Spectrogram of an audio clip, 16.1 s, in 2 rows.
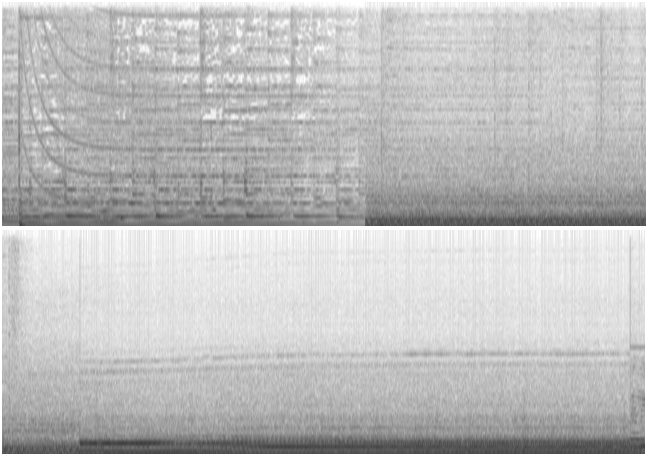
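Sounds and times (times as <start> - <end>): turbocharged engine running steadily: 4.5 - 16.0.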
